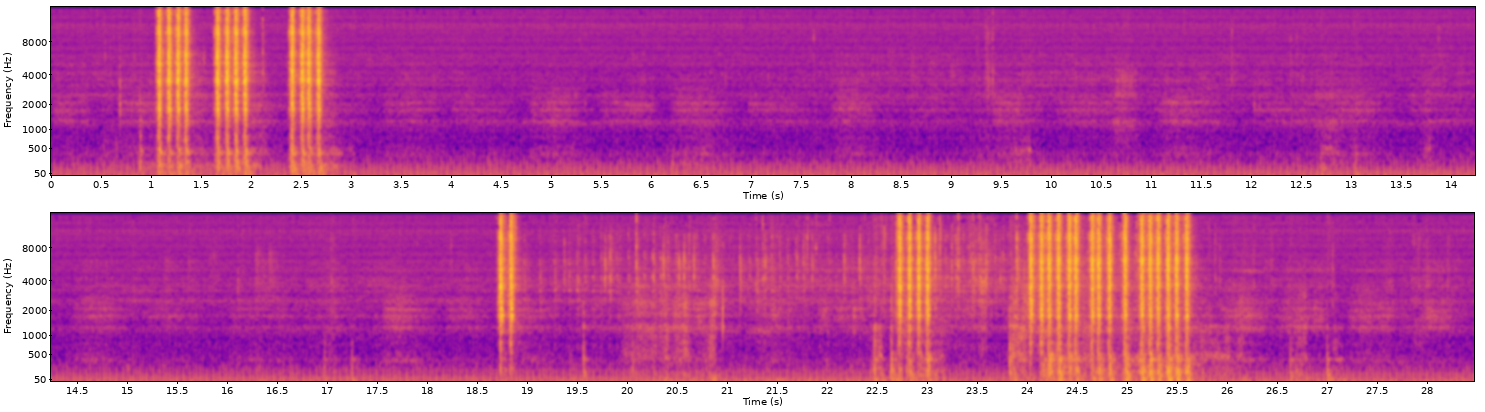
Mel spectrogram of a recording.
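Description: Paintball marker firing in rapid bursts of shots: three short bursts near the start, a single shot about two-thirds through, and longer strings of shots near the end.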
